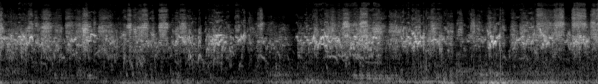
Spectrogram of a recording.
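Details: Several budgerigars chirping and communicating with each other: dense, buzzy, warbling chatter with bright squeaky notes, rising and falling in bursts, briefly quieter near the three-second mark.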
